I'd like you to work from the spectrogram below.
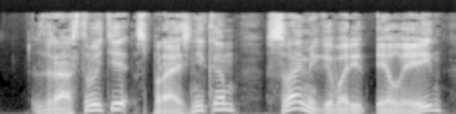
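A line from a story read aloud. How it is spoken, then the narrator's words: Cheerful chirping. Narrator (Russian): радостно прощебетала телефонистка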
